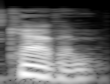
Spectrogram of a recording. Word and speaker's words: Kevin: exceptions to this Rule St Kevin for example which they pronounce Cavin the letter O they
